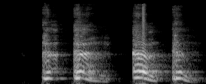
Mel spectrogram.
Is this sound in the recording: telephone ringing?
no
